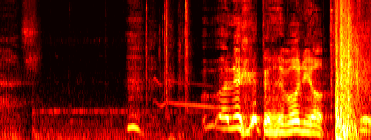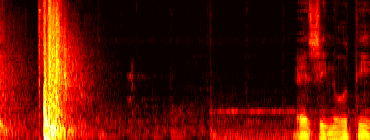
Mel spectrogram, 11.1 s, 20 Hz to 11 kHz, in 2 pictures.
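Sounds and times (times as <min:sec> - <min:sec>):
speech: 0:01.9 - 0:02.4, 0:03.2 - 0:05.8, 0:10.0 - 0:11.1
gunfire in a horror drama scene: 0:04.9 - 0:07.1.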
